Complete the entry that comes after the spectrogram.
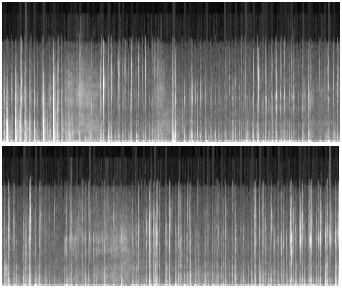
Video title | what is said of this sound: ASMR Blu-ray movie collection. Whispering and tapping | I don't think it makes that great tapping sounds cuz there's a little bit that kind of gives it a bit of ring to it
